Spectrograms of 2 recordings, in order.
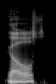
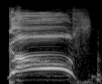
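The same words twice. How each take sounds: First: It is said in the speaker's ordinary voice. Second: It is said in a put-on character voice. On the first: The speaker calls it wrong. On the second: The speaker calls it right.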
